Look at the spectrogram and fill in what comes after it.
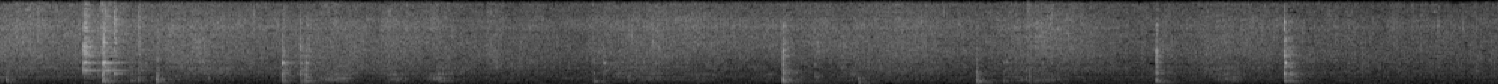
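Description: Chicken pieces frying in ghee with onions and spices in a metal pot, sizzling steadily, while a wooden spatula stirs them, scraping and knocking against the pot at irregular intervals.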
